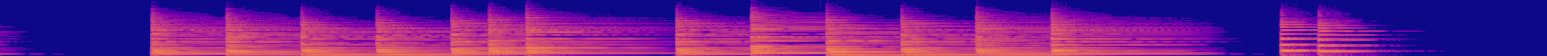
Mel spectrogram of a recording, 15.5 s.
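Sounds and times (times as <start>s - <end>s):
piano harmony: 1.5s - 12.1s, 12.8s - 13.8s.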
